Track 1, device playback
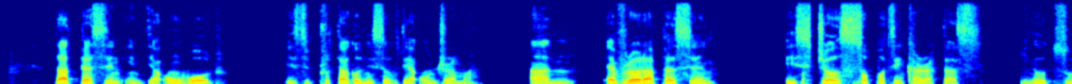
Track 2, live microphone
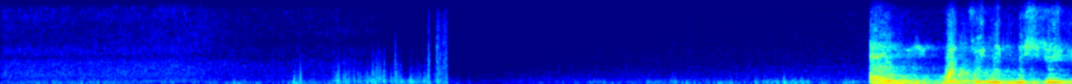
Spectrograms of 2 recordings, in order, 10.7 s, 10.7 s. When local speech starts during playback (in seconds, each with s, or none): 8.7 s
